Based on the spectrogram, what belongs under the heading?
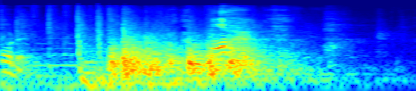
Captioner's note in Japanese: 外でも大騒ぎ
